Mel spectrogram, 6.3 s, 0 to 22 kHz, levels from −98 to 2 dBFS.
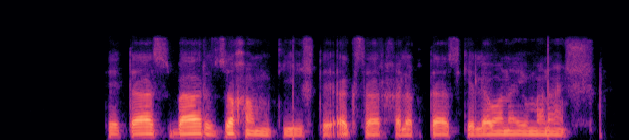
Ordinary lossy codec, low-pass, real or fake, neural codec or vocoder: Opus, 16 kbps; 7.2 kHz; real; none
